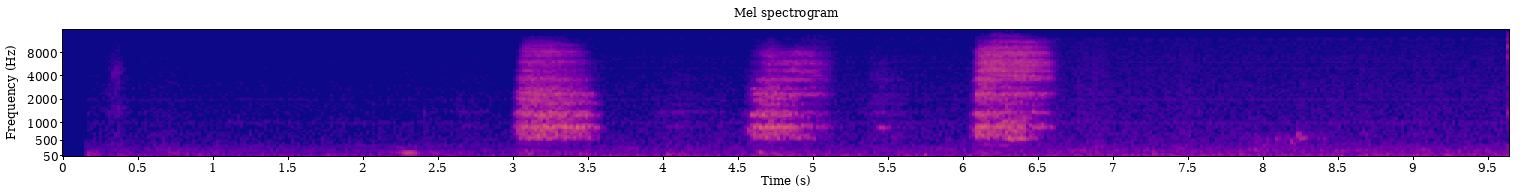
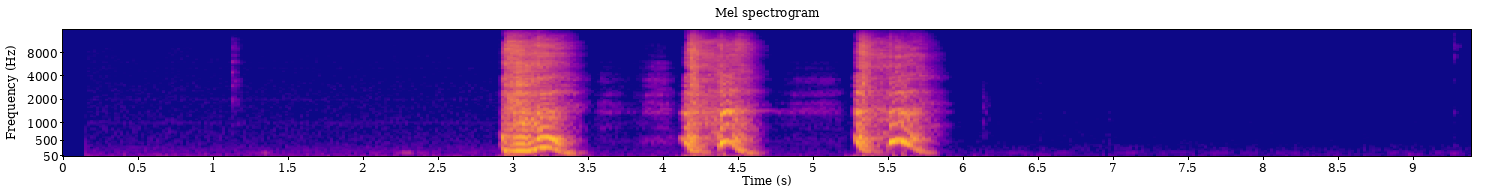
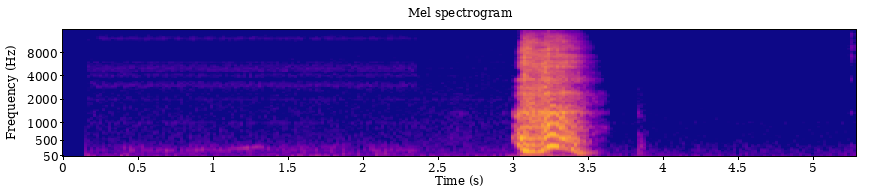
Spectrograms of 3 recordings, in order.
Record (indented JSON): {
  "exhalation_length": "9.6 s",
  "exhalation_amplitude": 1552,
  "exhalation_signal_mean_std_ratio": 0.44,
  "three_cough_length": "9.4 s",
  "three_cough_amplitude": 25928,
  "three_cough_signal_mean_std_ratio": 0.28,
  "cough_length": "5.3 s",
  "cough_amplitude": 26028,
  "cough_signal_mean_std_ratio": 0.22,
  "survey_phase": "beta (2021-08-13 to 2022-03-07)",
  "age": "65+",
  "gender": "Male",
  "wearing_mask": "No",
  "symptom_none": true,
  "symptom_onset": "4 days",
  "smoker_status": "Never smoked",
  "respiratory_condition_asthma": false,
  "respiratory_condition_other": false,
  "recruitment_source": "REACT",
  "submission_delay": "2 days",
  "covid_test_result": "Negative",
  "covid_test_method": "RT-qPCR",
  "influenza_a_test_result": "Negative",
  "influenza_b_test_result": "Negative"
}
